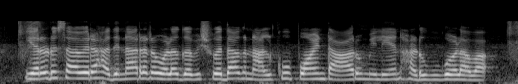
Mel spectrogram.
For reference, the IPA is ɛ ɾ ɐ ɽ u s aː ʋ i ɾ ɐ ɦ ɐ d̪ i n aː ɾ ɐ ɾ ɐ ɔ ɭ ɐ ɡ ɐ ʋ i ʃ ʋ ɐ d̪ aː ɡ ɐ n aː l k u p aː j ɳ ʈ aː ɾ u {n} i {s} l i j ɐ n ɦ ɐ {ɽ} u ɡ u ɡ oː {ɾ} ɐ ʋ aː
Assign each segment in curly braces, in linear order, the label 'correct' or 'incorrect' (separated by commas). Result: incorrect, incorrect, correct, incorrect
